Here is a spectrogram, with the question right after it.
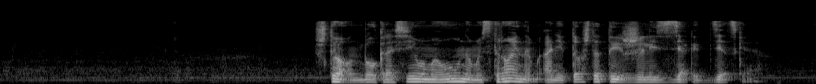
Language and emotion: Russian, angry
